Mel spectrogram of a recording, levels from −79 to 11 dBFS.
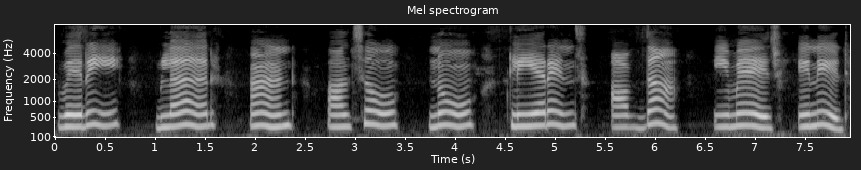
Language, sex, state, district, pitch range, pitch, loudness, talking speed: English, female, Andhra Pradesh, Sri Satya Sai, 280-315 Hz, 295 Hz, -14 LUFS, 85 wpm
